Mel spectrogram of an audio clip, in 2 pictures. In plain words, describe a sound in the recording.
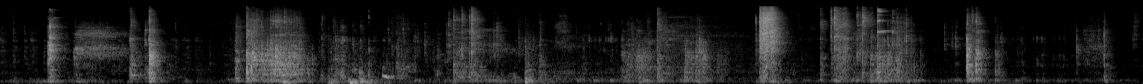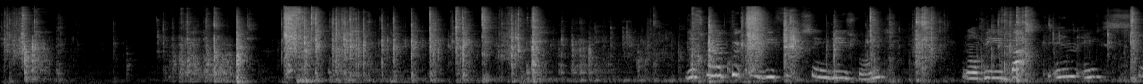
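Spinning tops clash and clack against each other.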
